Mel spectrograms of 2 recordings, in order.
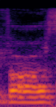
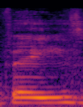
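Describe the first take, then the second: First: It is said with a British vowel. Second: It is said with a non-British vowel. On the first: "We say vase in the UK" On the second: "Or vase"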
